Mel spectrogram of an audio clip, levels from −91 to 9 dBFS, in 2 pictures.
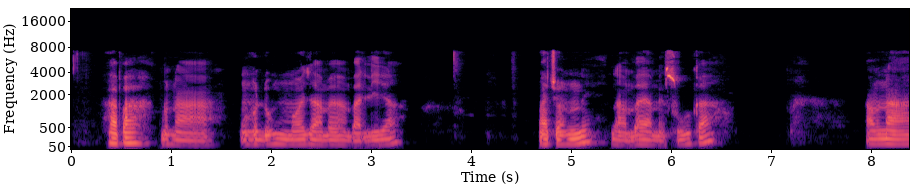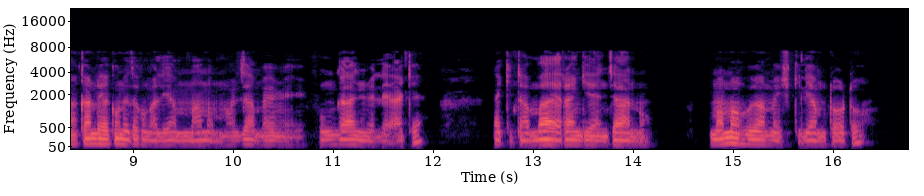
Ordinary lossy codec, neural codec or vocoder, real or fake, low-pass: AAC, 48 kbps; none; real; 7.2 kHz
